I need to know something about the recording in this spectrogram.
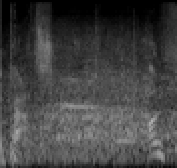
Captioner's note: audience laughs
